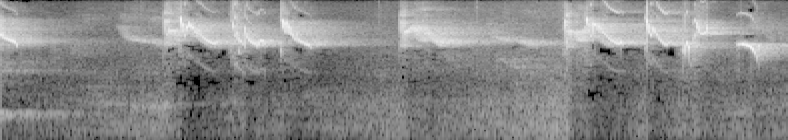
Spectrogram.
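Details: A one-month caged white-eye of the mộc tinh type sings líu pha chòe trống: thin, piercing, downward-swept notes clustered in two phrases, fast and bright, against a quiet room.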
